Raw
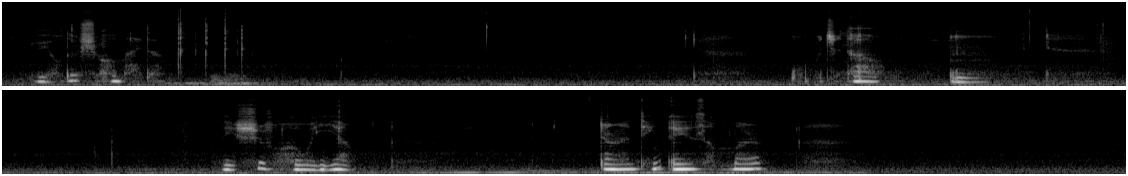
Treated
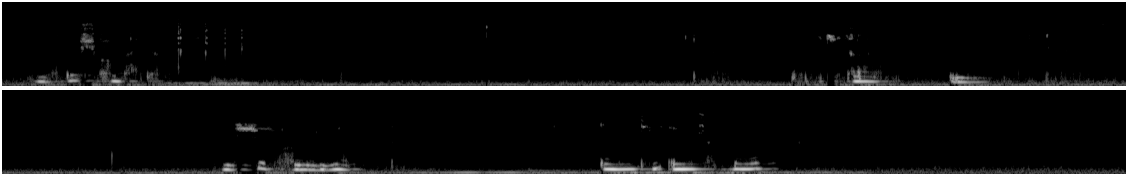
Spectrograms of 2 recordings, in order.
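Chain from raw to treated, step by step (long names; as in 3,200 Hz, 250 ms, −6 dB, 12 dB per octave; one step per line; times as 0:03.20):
spectral envelope exaggerated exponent 3
slap from a distant wall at 30 metres, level −28 dB
level −1 dB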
